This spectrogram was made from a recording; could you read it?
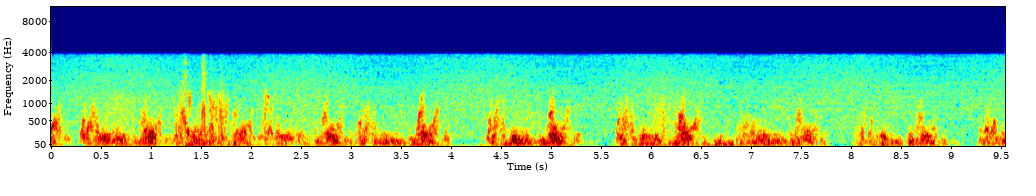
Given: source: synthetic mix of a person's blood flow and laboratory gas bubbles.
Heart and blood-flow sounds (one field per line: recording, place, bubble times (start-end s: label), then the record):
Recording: Doppler ultrasound of blood flow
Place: precordium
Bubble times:
1.23-1.79 s: bubbles
2.12-2.20 s: bubbles
From the record:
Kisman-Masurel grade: 211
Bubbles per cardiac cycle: several, 3 to 8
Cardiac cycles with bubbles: 1 to 10%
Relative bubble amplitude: barely perceptible (0.100 to 0.250)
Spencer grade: 1 (occasional bubble signal discernible with the cardiac motion signal, with majority of cardiac periods free of bubbles)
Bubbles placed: only in the low amplitude regions of the cardiac cycle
